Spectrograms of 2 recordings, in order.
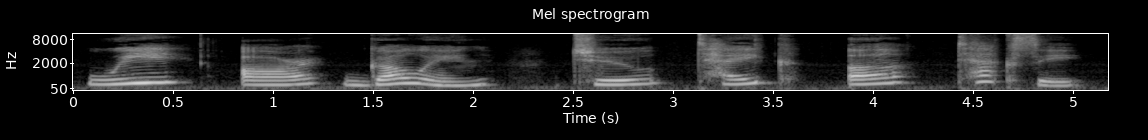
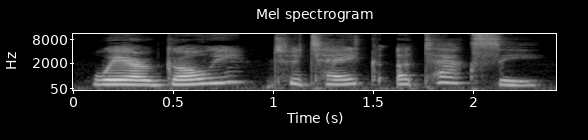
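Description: First: Very slow, each word set apart; slow reading. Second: Said in the usual way. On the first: Shown as a demonstration. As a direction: read word by word with clear pauses. (逐词停顿地慢读) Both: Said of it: "我们慢读一遍".

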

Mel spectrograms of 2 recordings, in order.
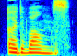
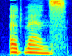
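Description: First: Said in the usual way. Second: "advance" with a short American a, as in "cat"; American pronunciation. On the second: Shown as a demonstration. Teacher showing learners the American variant, "advance" with cat vowel. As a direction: say "advance" American-style, ad-VANSS, not ad-VAHNSS. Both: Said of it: "美式发音".

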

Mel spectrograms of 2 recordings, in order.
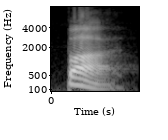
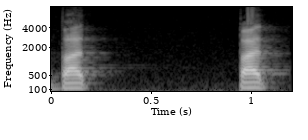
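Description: First: "But" loud and drawn out, final t released; careful, emphatic "But" with its t sounded; slow reading. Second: "but" short, final t unreleased; quick "but" with no t burst; fast reading. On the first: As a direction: say "But" slowly with a separate t. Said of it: "是慢慢读". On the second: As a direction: say "but" quickly, stopping the t on the tongue. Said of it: "读快就是". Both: Shown as a demonstration.

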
